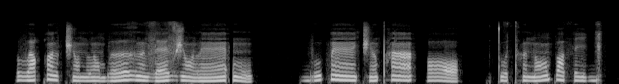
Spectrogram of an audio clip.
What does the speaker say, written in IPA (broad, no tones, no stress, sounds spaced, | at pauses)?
β ə qʷ ə̃ l t͡ʃ ɔ̃ n l ɔ̃ b əː ɣ ə̃ z ɛ z ʒ ɔ̃ l ɛ̃ː ʔ ũ | b u p ɛ̃ː t͡ʃ ə̃ pʰ ã | ɔ | tʷ ə tʰ ə̃ n ɔ̃ p ɒ θ i ɡ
